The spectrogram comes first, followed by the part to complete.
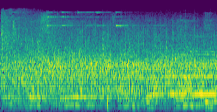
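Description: Studio audience applauding steadily. A musical jingle starts to come in near the end, with held notes.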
